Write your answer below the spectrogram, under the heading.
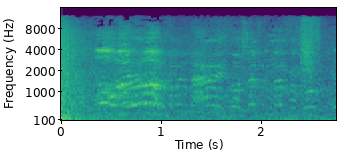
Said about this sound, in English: People who have been here for several days say these explosions are closer and louder than any they've heard so far.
